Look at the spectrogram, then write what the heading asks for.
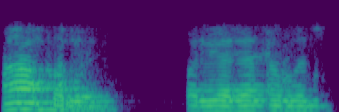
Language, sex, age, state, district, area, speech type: Odia, male, 18-30, Odisha, Khordha, rural, conversation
